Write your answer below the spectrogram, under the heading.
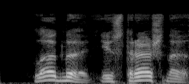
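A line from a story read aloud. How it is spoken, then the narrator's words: Plain. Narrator (Russian): сказал отец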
